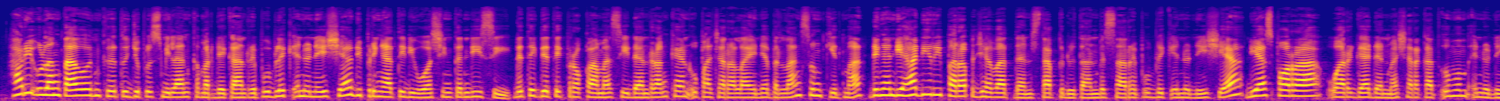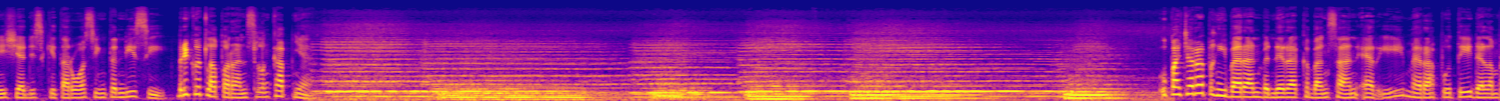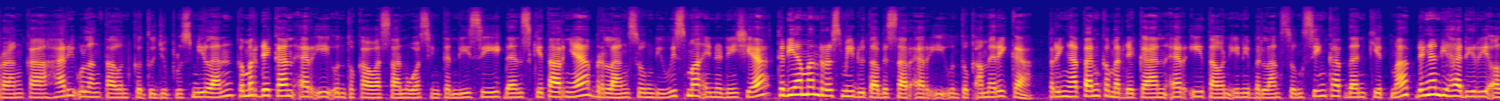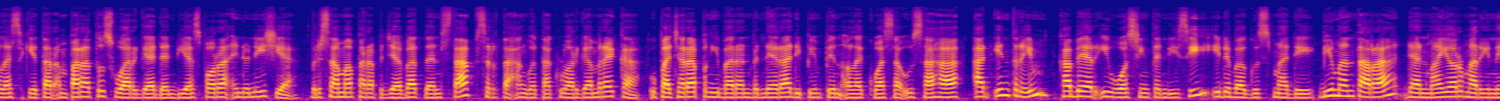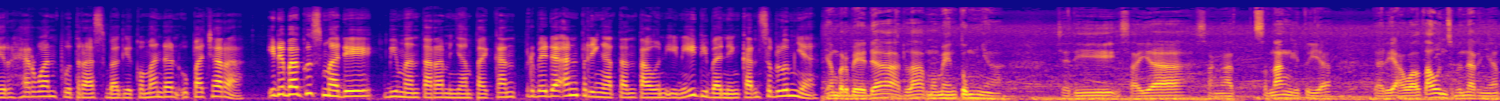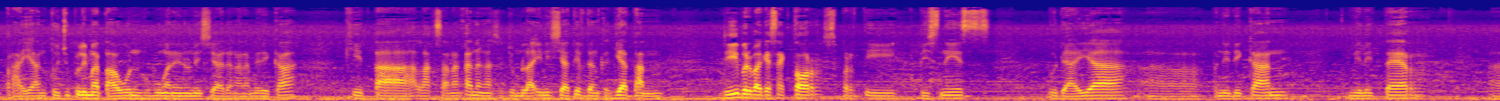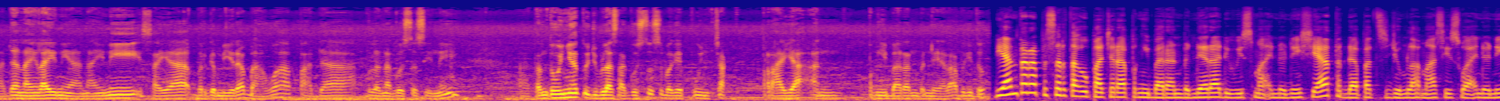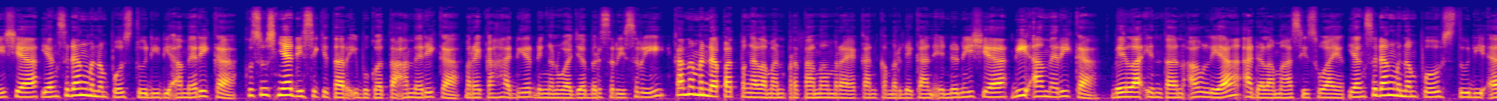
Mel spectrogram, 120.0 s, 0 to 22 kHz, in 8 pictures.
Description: Upacara Hari Ulang Tahun (HUT) ke-79 Kemerdekaan Republik Indonesia berlangsung khidmat di Washington DC.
